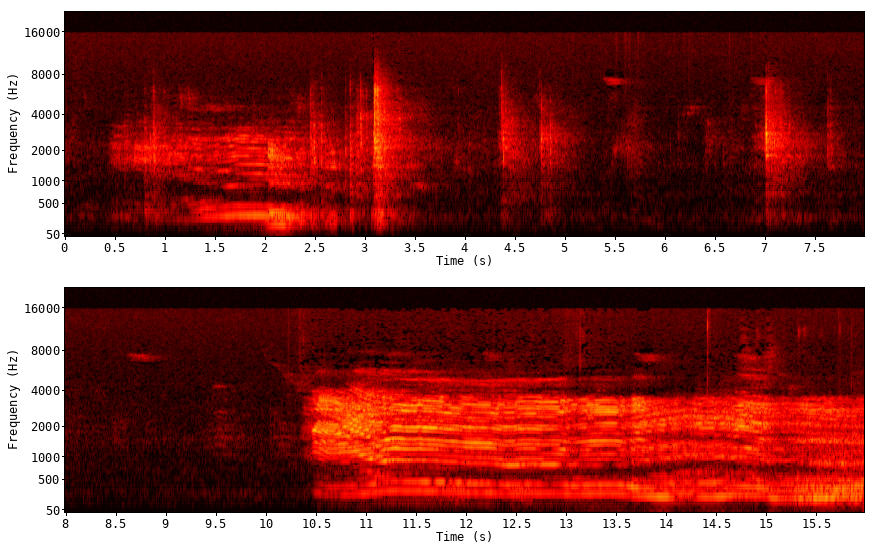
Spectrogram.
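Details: Red deer stag bellowing in autumn rut at Parc Sainte-Croix, calling to draw females while rivals chase and fight; short moaning grunts and clatters lead into a long, loud, harsh roar lasting over five seconds with pitch dips.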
